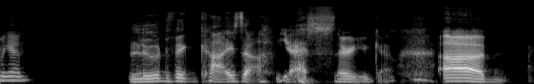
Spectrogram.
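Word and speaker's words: Ludwig Kaiser: don't say it right what's his name again ludvig Kaiser yes there you go um so anyways why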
